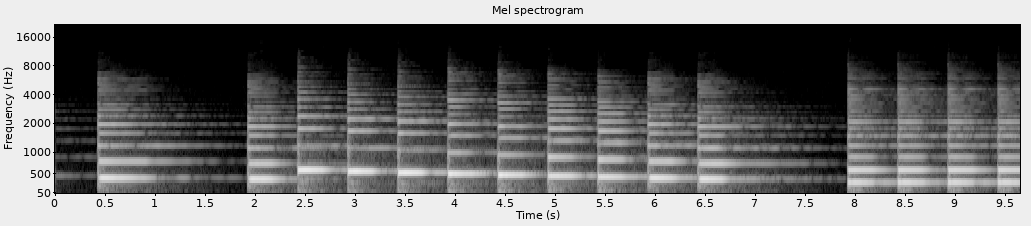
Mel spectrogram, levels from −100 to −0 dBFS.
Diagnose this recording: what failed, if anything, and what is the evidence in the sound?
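Nothing in the recording points to a failure at any stage of the chain. No event in the sound calls for a diagnosis, so there is no evidence or mechanism to report.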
